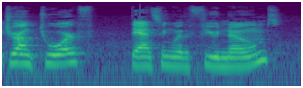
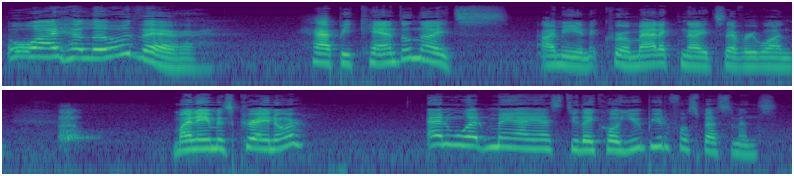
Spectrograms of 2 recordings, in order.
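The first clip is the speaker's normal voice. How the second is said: flamboyant half-elf host; 6 semitones higher than usual. Acted. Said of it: "and he goes".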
